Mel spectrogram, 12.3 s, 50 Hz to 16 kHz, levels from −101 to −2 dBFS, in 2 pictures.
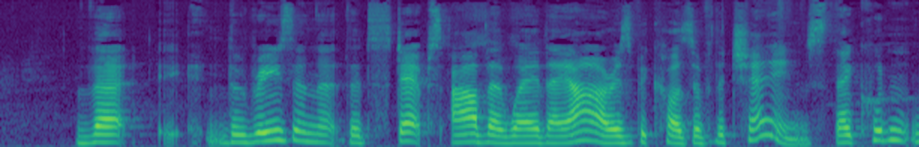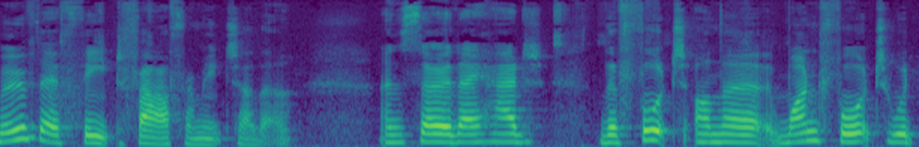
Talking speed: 175 wpm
